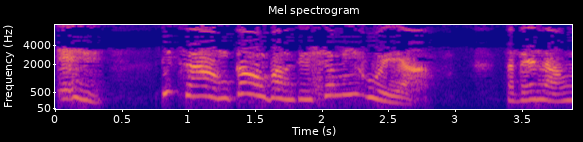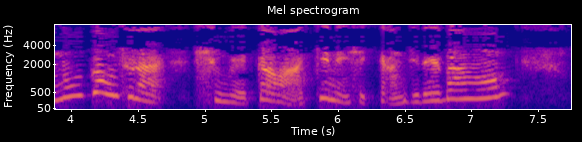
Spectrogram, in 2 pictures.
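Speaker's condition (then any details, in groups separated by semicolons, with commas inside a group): No condition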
